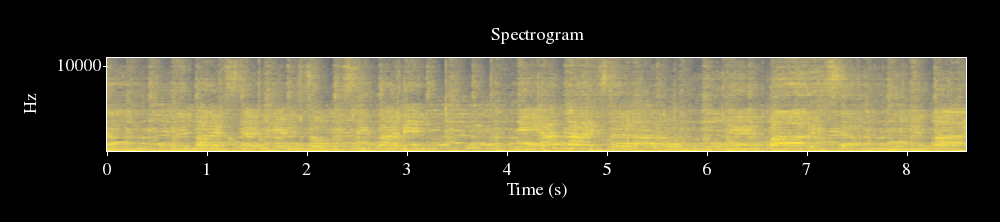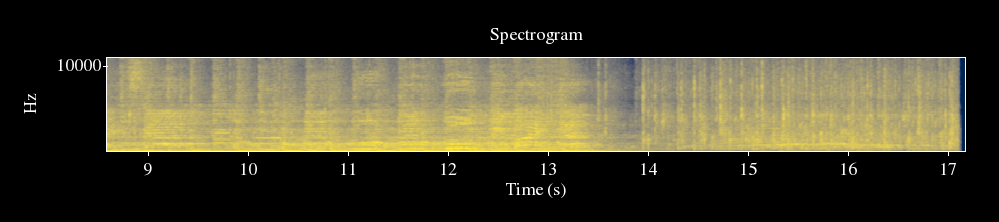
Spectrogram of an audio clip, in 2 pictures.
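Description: Three girls singing a pop song into microphones over amplified pop music with a steady beat. Near the end the music stops and the audience applauds.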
